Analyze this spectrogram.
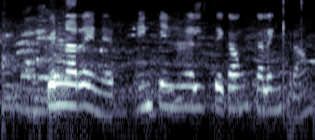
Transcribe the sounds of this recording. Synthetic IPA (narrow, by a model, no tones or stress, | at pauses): kʏnːareːjnɪɾejɲcɪnmɛlt̪ɪkawŋkalejŋkɾa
